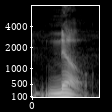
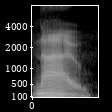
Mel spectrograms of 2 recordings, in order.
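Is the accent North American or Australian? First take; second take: North American; Australian. First: It is said in a North American accent. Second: It is said in an Australian accent.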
